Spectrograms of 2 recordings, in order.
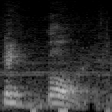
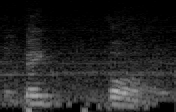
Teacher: You can't hear the release of the velar because it's masked, as we say, by the bilabial articulation.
